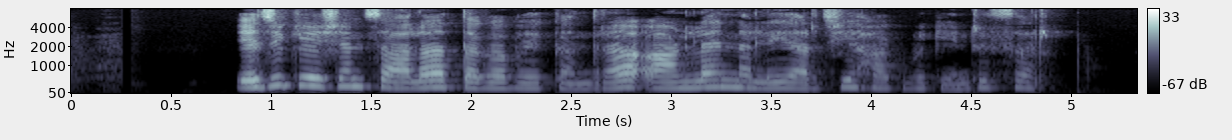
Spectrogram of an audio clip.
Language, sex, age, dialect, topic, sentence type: Kannada, female, 25-30, Dharwad Kannada, banking, question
